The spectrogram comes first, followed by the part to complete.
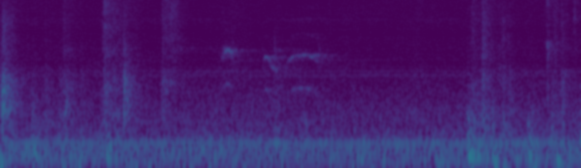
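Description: Faint room tone with a steady low hum, a few soft knocks from off-camera, and two short faint high chirps about halfway through.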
